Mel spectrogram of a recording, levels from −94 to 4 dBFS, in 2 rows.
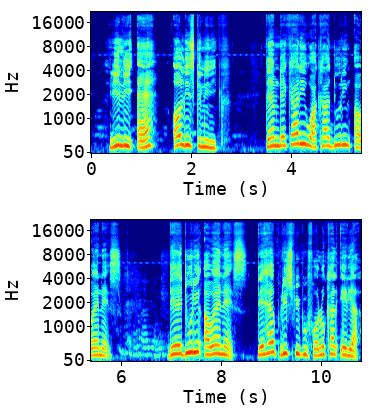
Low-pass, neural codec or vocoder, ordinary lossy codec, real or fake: none; none; none; real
